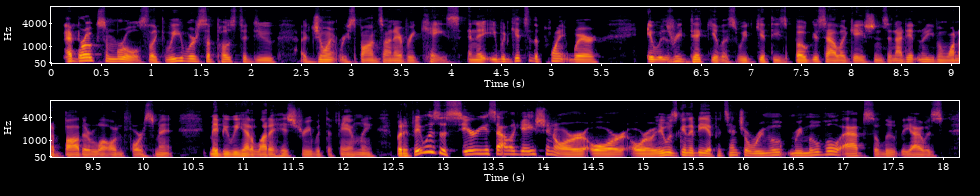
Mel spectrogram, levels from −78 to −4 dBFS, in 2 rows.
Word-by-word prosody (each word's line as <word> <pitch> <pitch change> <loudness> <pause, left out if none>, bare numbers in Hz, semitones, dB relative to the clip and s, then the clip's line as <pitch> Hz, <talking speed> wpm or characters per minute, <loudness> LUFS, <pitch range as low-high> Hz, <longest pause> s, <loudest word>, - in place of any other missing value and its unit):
I 135 - +8
broke 175 +4 +5
some 130 -4 0
rules. 100 -7 +1
Like, 105 - 0
we 130 +7 +2
were 140 -3 0
supposed 120 -1 -2
to 110 - -4
do 100 0 -5 0.3
a 95 - -5
joint 110 +3 +1
response 95 -1 -3
on 95 -1 -1
every 95 -1 -1
case, 85 +2 -5
and 110 -1 -1
that 110 - +1
you 115 - -1
would 125 -1 -2
get 155 - -1
to - - -9
the - - -2
point 145 -6 -2
where 105 -2 +2 0.4
it 125 - +5
was 115 -1 -1
ridiculous. 115 -9 -1
We'd 100 -4 -4
get 110 - -1
these 100 -4 -6
bogus 100 +5 +1
allegations 90 0 +1
and 90 - -3
I 90 - +2
didn't 115 +1 -2
even 105 -3 -4
wanna 95 -2 -1
bother 90 +3 +1
law 85 0 0
enforcement. 85 0 -4 0.3
Maybe 105 -1 +4
we 100 0 +2
had 105 -3 +4
a - - +1
lotta 90 0 +2
history 95 0 -2
with 90 +1 -8
the 95 - -11
family. 85 -1 -4 0.2
But 115 - +6
if 110 - -3
it - - +7
was 320 -2 +3
a 215 - +4
serious 215 +4 +1
allegation 195 +1 +1
or 100 -1 +3
or 105 -2 +4
or 105 -2 +3
it 120 - +4
was 145 -4 +2
gonna 140 +1 +2
be 135 -1 +3
a - - +3
potential 135 +2 -4
remove 130 +6 -1
removal, 150 +9 -1
absolutely. 105 -5 -1
I 90 - +2
was 85 +1 -5
105 Hz, 235 wpm, -26 LUFS, 90-125 Hz, 0.4 s, I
